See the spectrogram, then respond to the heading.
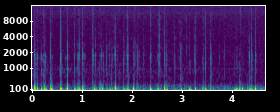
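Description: A small, solid foam stress ball shaped like a baseball, with printed red stitching, is held beside the mic and tapped and scratched with fingertips and short nails. Rapid, irregular soft taps give dull, low, muffled thuds that die away almost instantly, mixed with faint scratchy brushing. The taps come in a busy stream, easing slightly in the middle before picking up again at the end.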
